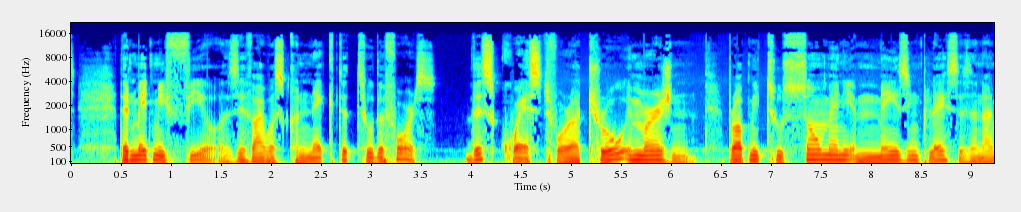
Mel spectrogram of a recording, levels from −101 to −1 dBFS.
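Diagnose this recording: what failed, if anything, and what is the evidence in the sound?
Mains buzz enters at the analogue wiring from 4.50 s onward: a faint, raspy 60 Hz buzz whose switching-spike harmonics reach several kHz, unlike smooth, pure-tone hum.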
